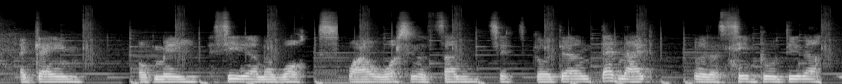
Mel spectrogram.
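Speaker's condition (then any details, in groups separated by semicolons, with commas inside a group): Mild cerebral palsy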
